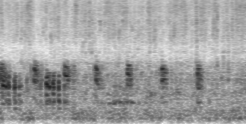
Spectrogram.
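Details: Hidden frogs give their seasonal song as a quick series of bright, clipped notes repeated about every third of a second, pitched mid-to-high, with running water murmuring underneath.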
